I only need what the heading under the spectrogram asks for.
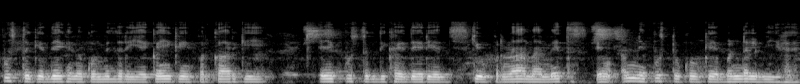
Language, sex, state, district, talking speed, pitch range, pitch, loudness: Hindi, male, Rajasthan, Bikaner, 210 wpm, 120-130 Hz, 125 Hz, -16 LUFS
